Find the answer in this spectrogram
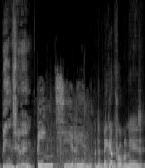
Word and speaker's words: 冰淇淋: In the ice cream video, he pronounces the consonant of qi like the English ch instead of the t sound in Mandarin. 冰淇淋。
